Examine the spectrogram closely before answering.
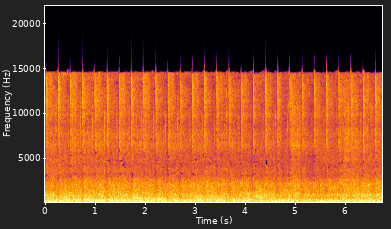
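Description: Large vertical single-cylinder stationary engine running: a fast, even ticking, about five ticks a second, over a steady low hum.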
